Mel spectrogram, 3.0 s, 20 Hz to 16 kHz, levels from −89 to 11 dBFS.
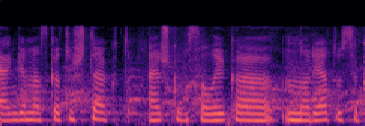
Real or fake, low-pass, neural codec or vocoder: real; 7.2 kHz; none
